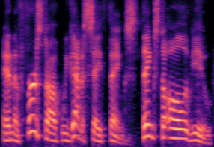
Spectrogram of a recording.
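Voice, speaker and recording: An energetic man hosting a live podcast, his voice jumping up and down in pitch as he talks up the show. He sits a little higher than most men, and the sound is dry and close. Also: moderate pace, no echo. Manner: energetic, upbeat, hypes the audience. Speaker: host.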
